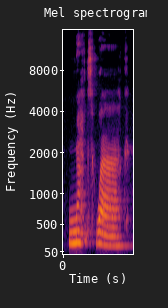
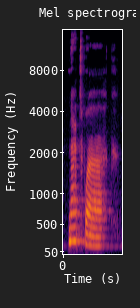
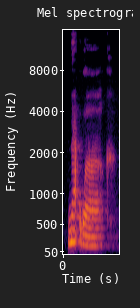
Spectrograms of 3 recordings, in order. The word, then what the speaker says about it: network: work so we say network network however in a fast and casual speech we usually have a glottal stop and we skip this t and as a result it sounds like network network and that's actually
